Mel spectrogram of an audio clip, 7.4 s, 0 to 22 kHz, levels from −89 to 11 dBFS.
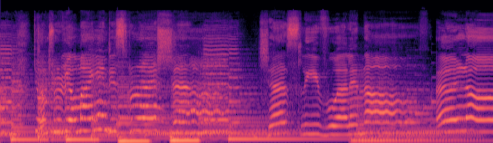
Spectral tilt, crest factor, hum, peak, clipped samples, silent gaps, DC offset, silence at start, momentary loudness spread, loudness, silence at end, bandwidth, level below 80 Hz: -4.5 dB/octave; 16 dB; none; -4 dBFS; under 0.1%; none; under 0.1%; 0 s; 8 LU; -19 LUFS; 0 s; 16.5 kHz; -32 dBFS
